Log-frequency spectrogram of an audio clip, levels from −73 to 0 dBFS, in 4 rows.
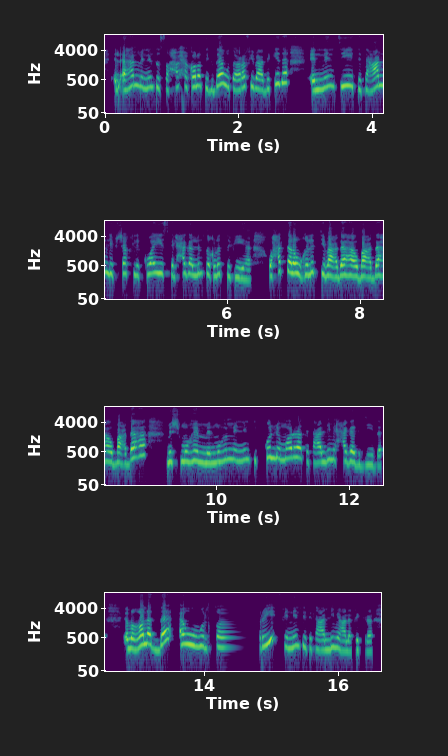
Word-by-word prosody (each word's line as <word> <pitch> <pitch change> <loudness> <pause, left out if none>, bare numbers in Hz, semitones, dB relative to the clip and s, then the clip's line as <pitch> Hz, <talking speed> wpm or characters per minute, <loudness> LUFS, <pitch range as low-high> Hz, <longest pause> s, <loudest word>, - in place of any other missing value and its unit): الأهَم 325 +5 0
إن 285 -1 -3
أنتِ 305 +1 -6
تصحّحي 295 +3 -8
غلطِك 315 -4 +2
ده 365 +10 +6
وتعرفي 300 0 -1
بعد 255 -4 0
كده 405 +2 +3 0.4
إن 255 +3 +2
أنتِ 320 0 -5 0.3
تتعاملي 275 +5 0
بشكل 290 -1 -5
كويس 300 +3 -1
في 260 - -4
الحاجة 290 +3 -2
اللي 270 +2 -2
أنتِ 295 -1 -8
غلطتِ 275 0 -3
فيها، 210 -4 -4 0.3
وحتّى 330 +5 +3
لو 300 -1 +7
غلطتِ 290 +4 -2
بعدها 255 0 +4
وبعدها 245 +2 +2
وبعدها 245 - +2 0.3
مش 250 +1 -3
مهم، 255 -2 0
المهم 255 +6 -2
إن 275 0 -5
أنتِ 295 -1 -7
في 270 - -10
كل 330 -1 0
مرّة 330 +2 +3
تتعلِّمي 245 +4 -3
حاجة 260 -1 -1
جديدة، 200 -3 -6 0.4
الغلط 295 +8 +6
ده 270 +12 +6 0.2
أول 290 -5 +3
طريق 255 - -2
في - - -9
إن 250 +2 -2
أنتِ 290 -1 -5
تتعلِّمي 235 +1 -3
على 200 -3 -4
فكرة، 200 -2 -7
265 Hz, 170 wpm, -22 LUFS, 245-300 Hz, 0.4 s, لو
